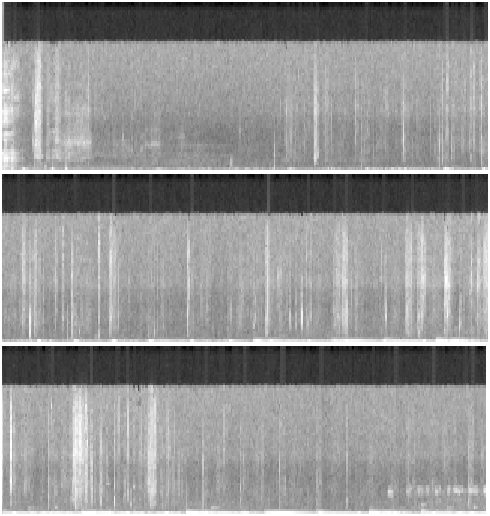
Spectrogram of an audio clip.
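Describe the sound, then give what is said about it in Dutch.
Steady footsteps of people walking outdoors, a run of crisp steps with a low, tuneful melody playing underneath throughout. “Als we verder lopen, spreekt een groepje Hoekenezen ons aan vanaf hun terras nou aan het water.”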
